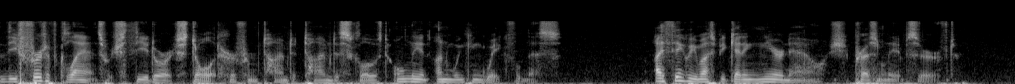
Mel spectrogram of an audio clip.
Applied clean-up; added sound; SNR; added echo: none; none; none; none.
